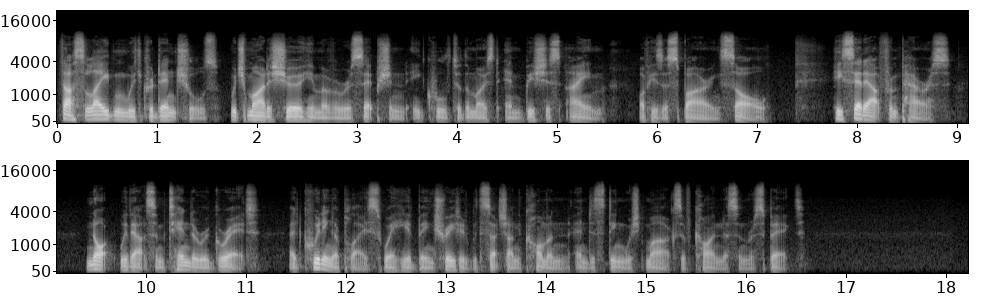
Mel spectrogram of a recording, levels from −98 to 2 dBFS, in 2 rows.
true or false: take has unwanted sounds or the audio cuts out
false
